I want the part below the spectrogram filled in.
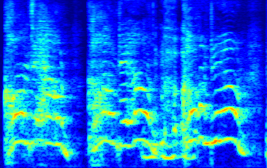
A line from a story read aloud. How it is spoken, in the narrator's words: screaming in his ear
